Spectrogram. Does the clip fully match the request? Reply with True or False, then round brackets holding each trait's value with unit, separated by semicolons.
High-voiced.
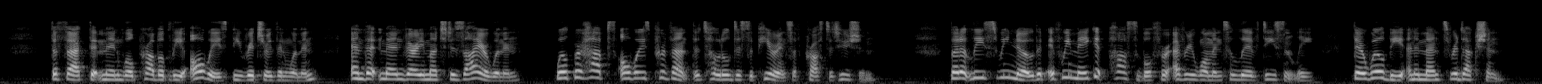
True (230 Hz)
